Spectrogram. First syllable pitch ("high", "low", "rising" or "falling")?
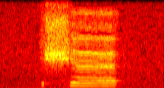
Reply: low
